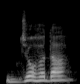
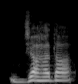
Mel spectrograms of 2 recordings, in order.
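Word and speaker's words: جهد: جوہد کا لفظ ہے، اس کے اوپر آپ اعراب دیکھیں کیسے پڑھیں گے، جوہدا، جہدا اور جہدو اور جوہدو، ٹھیک ہے جی، یہ سارے اس کے تلفظ ہیں۔ جوہد جو ہے فرشتے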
